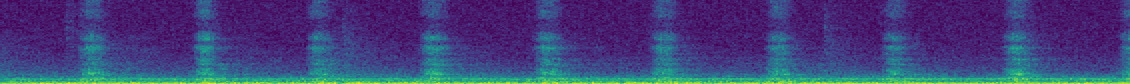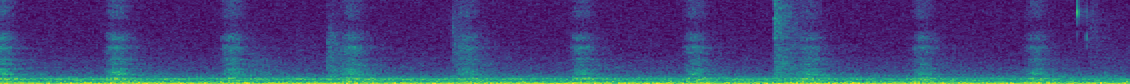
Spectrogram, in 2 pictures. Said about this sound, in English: Half breath in. Again, Kapalabhati.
